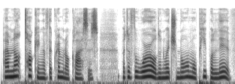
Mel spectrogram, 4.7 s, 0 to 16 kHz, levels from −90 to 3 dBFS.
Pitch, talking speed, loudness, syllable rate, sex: 195 Hz, 215 wpm, -17 LUFS, 5.7 syllables/s, female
